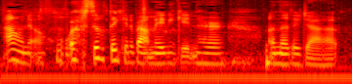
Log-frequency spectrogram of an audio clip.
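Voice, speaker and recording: Speaking at a moderate pace with an American accent, a woman sounds animated over noticeable background noise and audible room echo. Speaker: gaming youtuber. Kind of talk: casual gameplay commentary. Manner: chatty, animated.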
